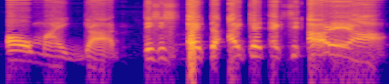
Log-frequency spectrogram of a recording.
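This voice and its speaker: A woman's voice: medium pitch, sing-song, a little slow, a bit bright, husky, no room sound, rough recording. A woman acting out an improvised comedy skit in broken English, full of exclamations and sudden switches of voice.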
